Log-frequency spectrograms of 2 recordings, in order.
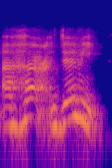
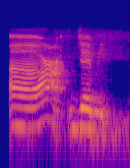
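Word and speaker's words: أأعجمي: Ingat ya, bukan aha-jami, tapi a'jami.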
